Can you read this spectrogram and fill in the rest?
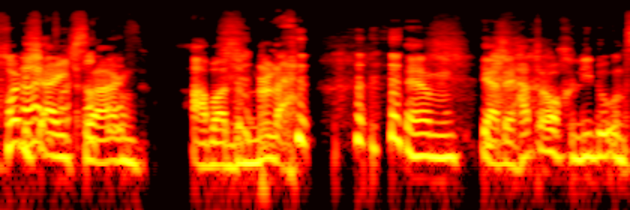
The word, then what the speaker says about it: DeBlois: Ich glaube, der heißt DeBlois. – DeBlois. – Der ist aus Quebec, Kanada. Da spricht man Französisch.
